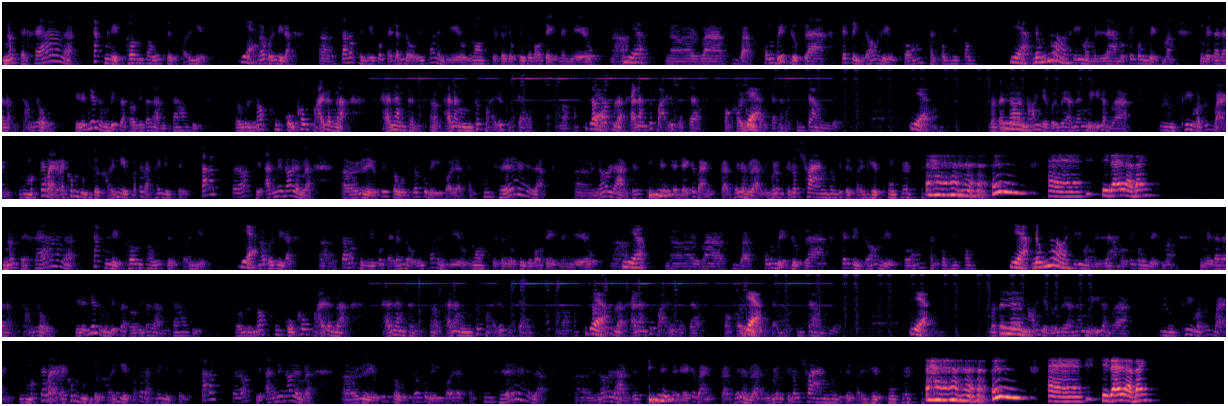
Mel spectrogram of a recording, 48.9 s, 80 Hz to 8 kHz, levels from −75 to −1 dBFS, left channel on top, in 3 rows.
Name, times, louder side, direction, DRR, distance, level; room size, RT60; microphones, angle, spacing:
voice 1, 0.0-2.7 3.4-8.4 8.8-13.0 13.8-17.0 17.3-19.0 19.4-23.4 23.7-23.9 24.1-25.7 25.9-27.5 28.5-28.8 29.5-39.9 40.3-44.8 45.4-45.6, left 2 dB, 65° left, 0.6 m, -43 dB
voice 2, 8.3-8.6 13.4-14.2 24.1-24.4 26.2-26.4 28.4-28.7 29.6-30.0 41.3-41.6 44.9-47.9, right 6 dB, 70° right, 0.4 m, -27 dB
Bicycle bell, 21.2-30.9, right 3 dB, 10° right, 0.4 m, -46 dB
4.9 x 3.6 x 2.3 m
head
